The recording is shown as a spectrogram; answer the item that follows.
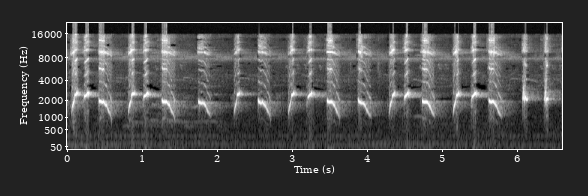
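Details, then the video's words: Bubbly song of a Yellow-vented Bulbul: paired and triple down-slurred whistles, loud and clear, delivered in irregular bursts with brief pauses between them. "Trucukan bisu djamin langsung GACOR"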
